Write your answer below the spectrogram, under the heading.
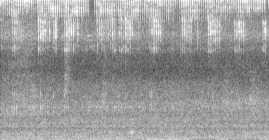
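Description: Steady background hum and hiss, with a low drone that drops away about two seconds in.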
